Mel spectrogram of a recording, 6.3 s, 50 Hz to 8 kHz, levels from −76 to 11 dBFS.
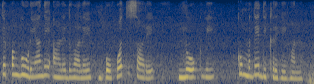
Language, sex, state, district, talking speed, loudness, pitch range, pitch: Punjabi, female, Punjab, Kapurthala, 125 wpm, -17 LUFS, 215-270 Hz, 230 Hz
